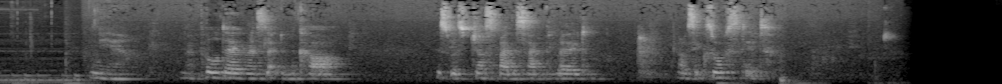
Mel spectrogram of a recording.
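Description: A woman speaks calmly, heard through a recording.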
